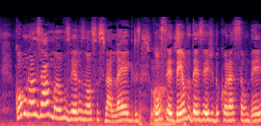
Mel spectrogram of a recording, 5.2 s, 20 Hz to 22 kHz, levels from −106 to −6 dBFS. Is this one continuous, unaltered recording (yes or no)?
no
